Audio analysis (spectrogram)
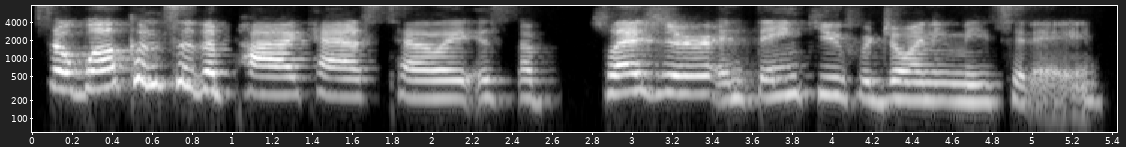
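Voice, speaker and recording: Woman, podcast interviewer, a little higher-pitched, casual conversational delivery. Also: normal speed, a bit bright, highs cut off.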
